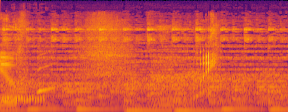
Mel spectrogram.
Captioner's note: breathing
